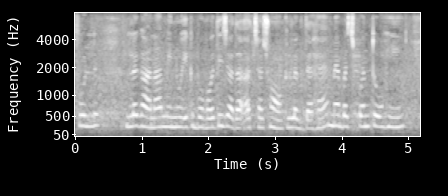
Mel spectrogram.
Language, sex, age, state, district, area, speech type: Punjabi, female, 18-30, Punjab, Gurdaspur, rural, spontaneous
